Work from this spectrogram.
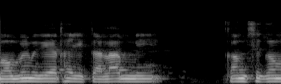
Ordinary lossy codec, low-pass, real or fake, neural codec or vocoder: none; none; real; none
